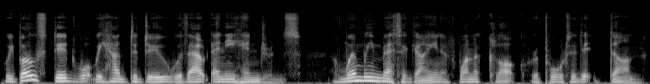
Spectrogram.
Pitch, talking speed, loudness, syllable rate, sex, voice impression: 115 Hz, 205 wpm, -19 LUFS, 5.1 syllables/s, male, very masculine, very adult-like, thick, cool, sincere, slightly calm, slightly wild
